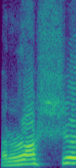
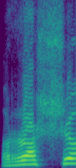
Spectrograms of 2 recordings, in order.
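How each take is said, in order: No difference in how they are said.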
